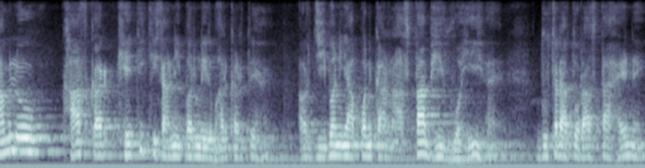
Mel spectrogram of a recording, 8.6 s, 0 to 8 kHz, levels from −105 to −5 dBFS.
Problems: background sounds at intervals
